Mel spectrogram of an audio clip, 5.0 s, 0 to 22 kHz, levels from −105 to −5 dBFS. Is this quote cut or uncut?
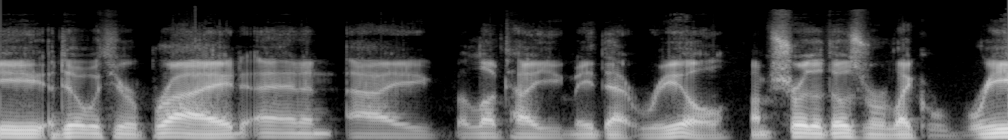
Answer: cut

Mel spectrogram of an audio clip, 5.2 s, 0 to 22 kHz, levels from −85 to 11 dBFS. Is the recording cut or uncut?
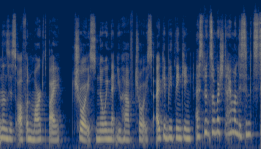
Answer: cut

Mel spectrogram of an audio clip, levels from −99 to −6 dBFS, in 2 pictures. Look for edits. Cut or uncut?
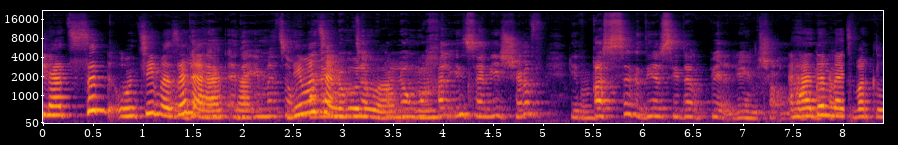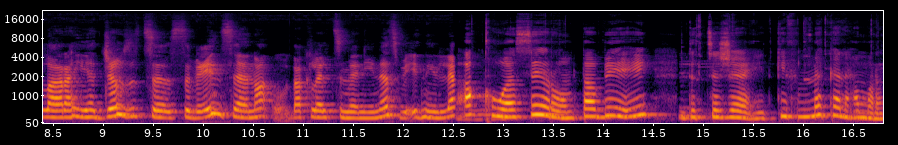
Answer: cut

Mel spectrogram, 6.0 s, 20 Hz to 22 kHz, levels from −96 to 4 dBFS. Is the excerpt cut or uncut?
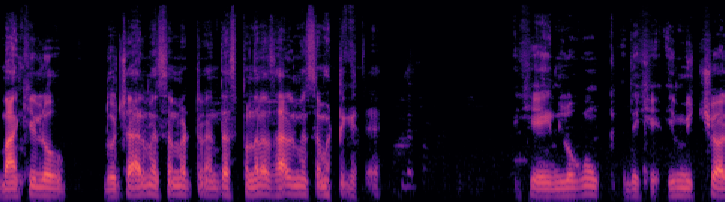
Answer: cut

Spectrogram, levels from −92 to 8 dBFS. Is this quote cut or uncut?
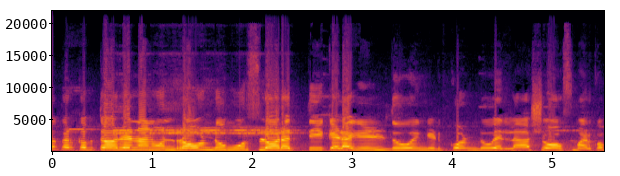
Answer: uncut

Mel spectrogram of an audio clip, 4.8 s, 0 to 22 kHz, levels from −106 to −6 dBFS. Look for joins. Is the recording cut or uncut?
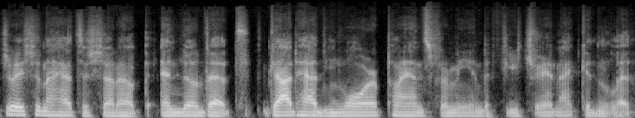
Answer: uncut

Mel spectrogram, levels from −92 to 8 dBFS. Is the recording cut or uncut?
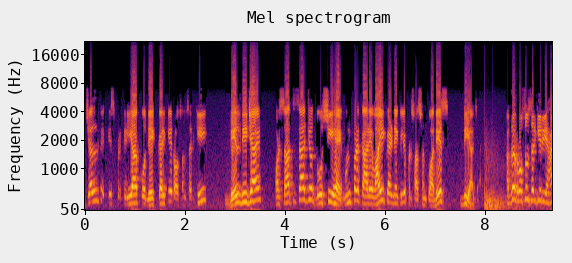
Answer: cut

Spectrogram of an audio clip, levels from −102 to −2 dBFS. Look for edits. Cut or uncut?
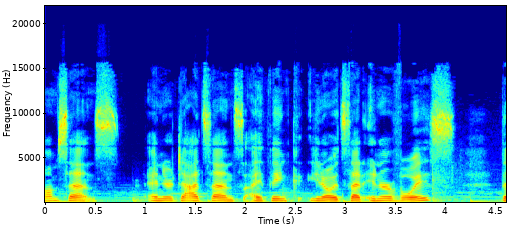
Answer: cut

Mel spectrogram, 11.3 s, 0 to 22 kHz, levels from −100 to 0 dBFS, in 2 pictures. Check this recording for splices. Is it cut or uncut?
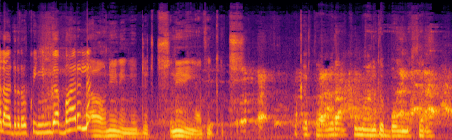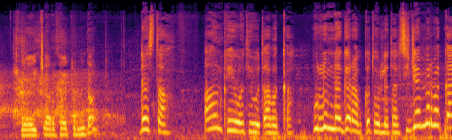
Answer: uncut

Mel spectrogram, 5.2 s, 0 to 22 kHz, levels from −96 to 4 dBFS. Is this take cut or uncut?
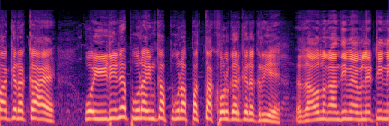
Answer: cut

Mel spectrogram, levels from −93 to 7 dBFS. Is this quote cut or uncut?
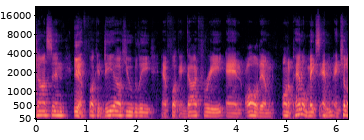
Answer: uncut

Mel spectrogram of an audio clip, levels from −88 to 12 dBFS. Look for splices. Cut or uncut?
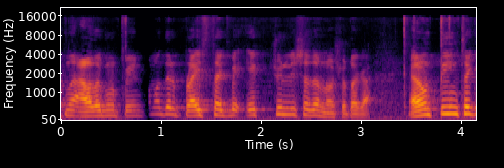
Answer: cut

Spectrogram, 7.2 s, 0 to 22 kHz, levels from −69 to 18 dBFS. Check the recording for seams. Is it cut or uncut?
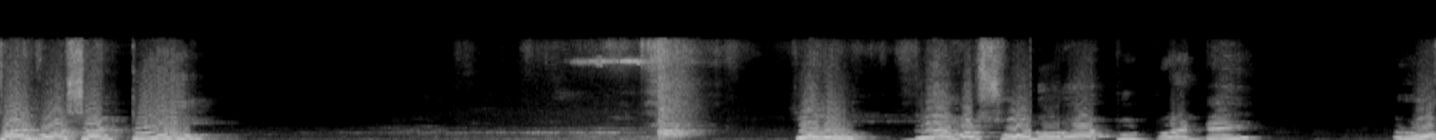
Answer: cut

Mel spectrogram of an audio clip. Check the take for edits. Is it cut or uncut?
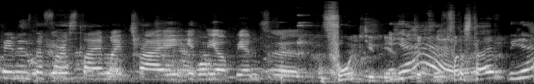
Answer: uncut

